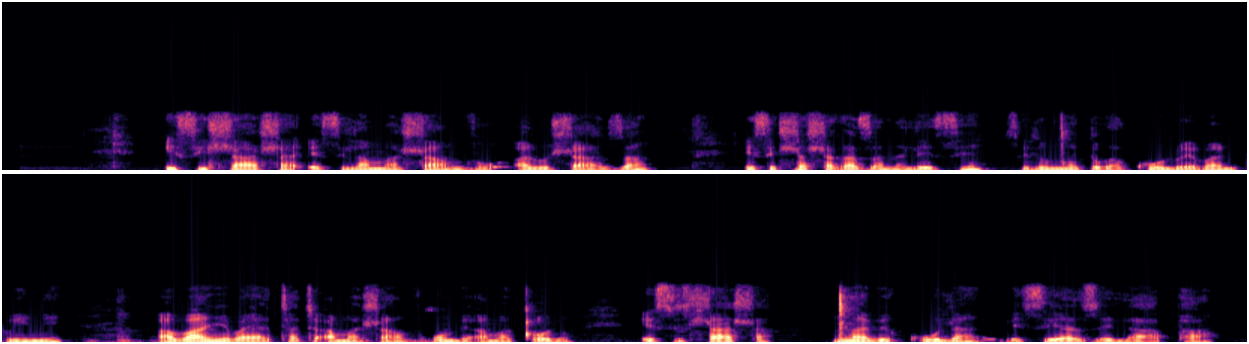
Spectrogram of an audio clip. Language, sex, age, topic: North Ndebele, male, 36-49, health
